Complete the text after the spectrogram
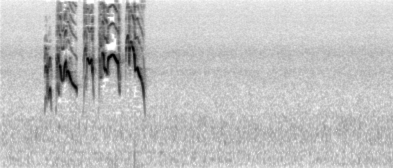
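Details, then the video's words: Black-throated grosbeak singing one brief phrase of about five quick, high notes that slur downward, lasting about a second, then quiet for the rest of the time. "bico de pimenta"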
